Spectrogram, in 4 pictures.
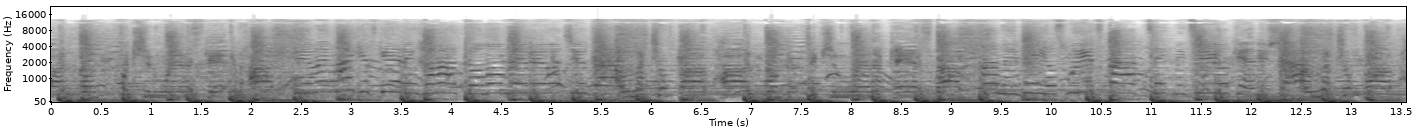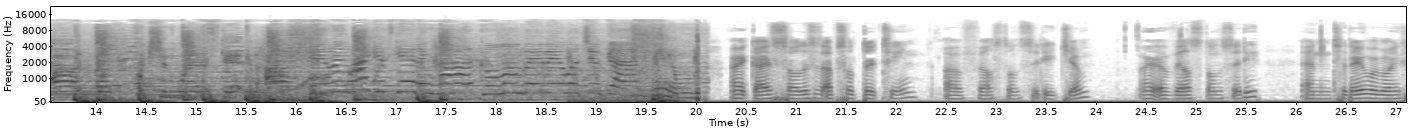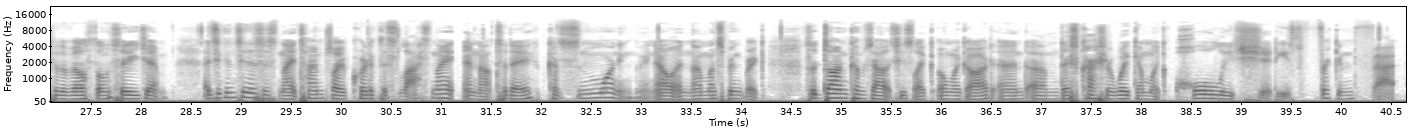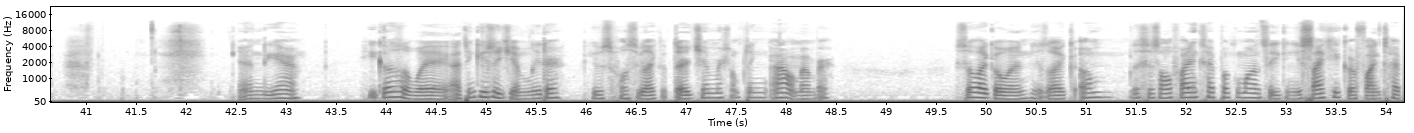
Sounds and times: Speech: 20.0 - 40.6, 42.5 - 43.2, 43.8 - 48.5, 49.7 - 54.1.

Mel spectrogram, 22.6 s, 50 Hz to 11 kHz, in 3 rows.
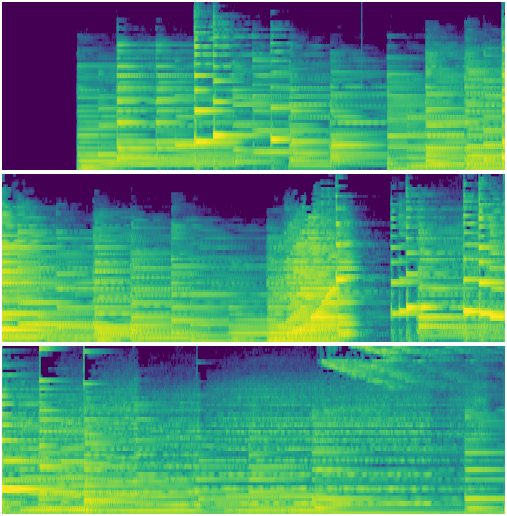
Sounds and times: Piano: 1.1 - 22.6.

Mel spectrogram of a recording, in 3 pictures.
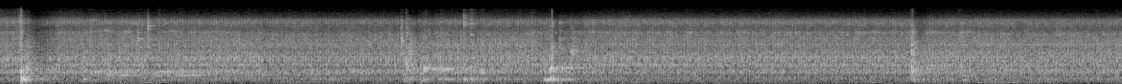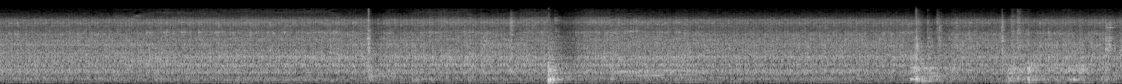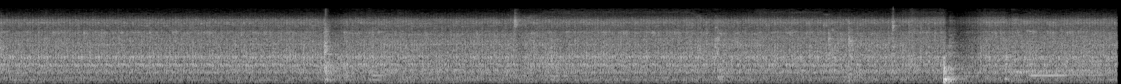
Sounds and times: Truck: 0.0 - 33.6.

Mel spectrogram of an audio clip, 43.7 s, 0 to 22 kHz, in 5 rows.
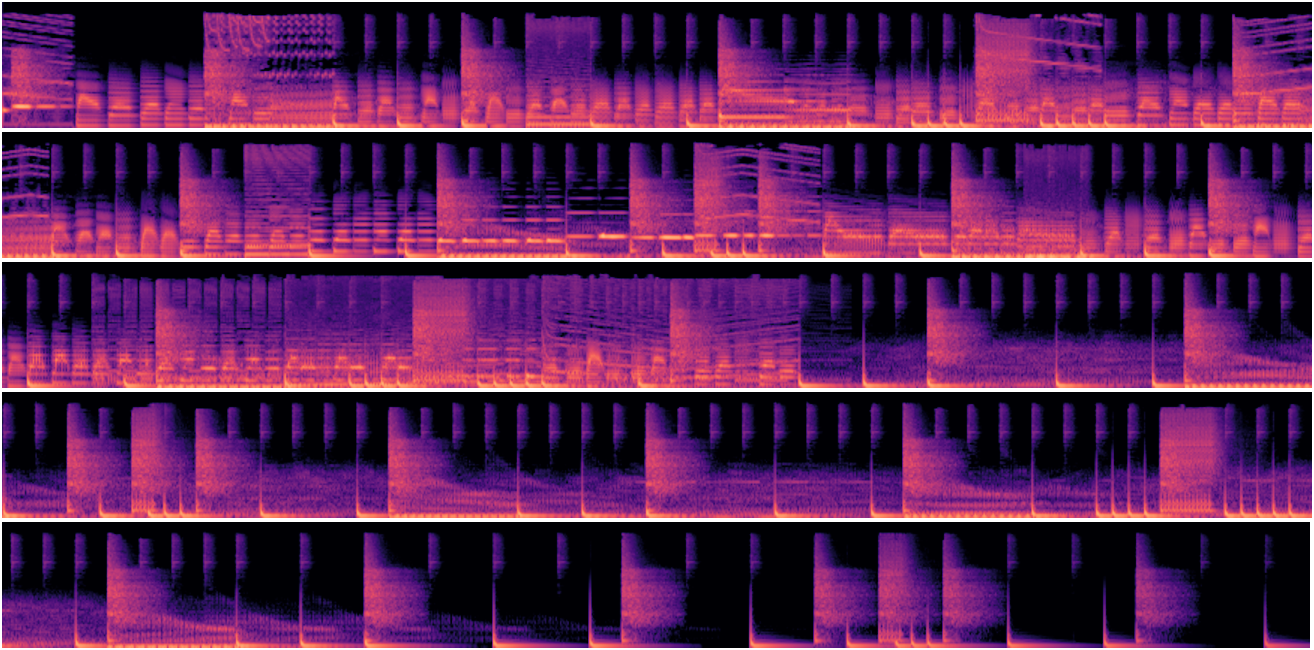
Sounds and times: Dubstep: 0.0 - 37.8
Drum machine: 1.4 - 43.6.

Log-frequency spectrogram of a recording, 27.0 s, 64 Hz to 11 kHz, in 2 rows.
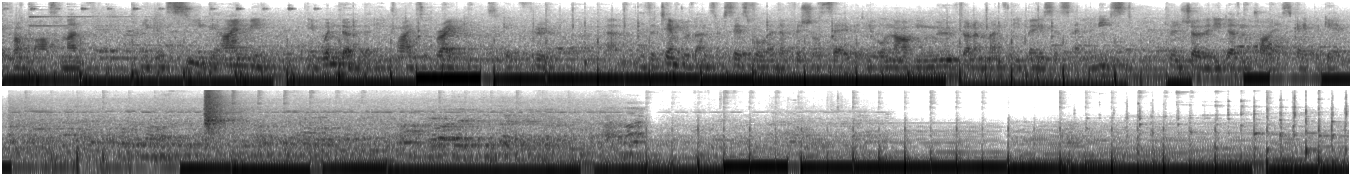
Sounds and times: Speech: 0.0 - 15.4, 16.0 - 20.0
Inside, large room or hall: 0.0 - 26.9.

